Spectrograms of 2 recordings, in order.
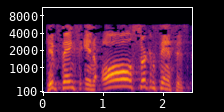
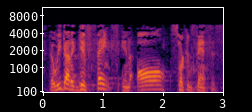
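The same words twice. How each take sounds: First: Louder, slow, stress on "all"; emphatic preaching repeat. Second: Said in the usual way. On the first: Shown as a demonstration. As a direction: hammer home "all" slowly and loudly.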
